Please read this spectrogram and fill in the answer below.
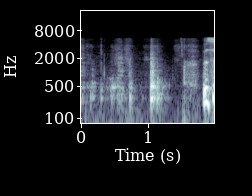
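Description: Quiet knocks and rubbing as wooden crate frames on a PVC-pipe column are handled. A man begins speaking near the end.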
